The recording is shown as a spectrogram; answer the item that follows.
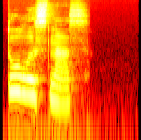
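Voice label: "тулыснас", Komi, female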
